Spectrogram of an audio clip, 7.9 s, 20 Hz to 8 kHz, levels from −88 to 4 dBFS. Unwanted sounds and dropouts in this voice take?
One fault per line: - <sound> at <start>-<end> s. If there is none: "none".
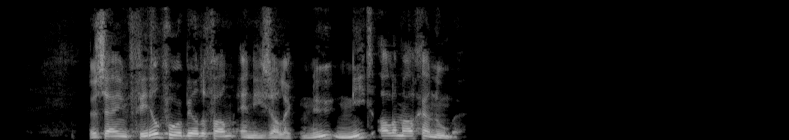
none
